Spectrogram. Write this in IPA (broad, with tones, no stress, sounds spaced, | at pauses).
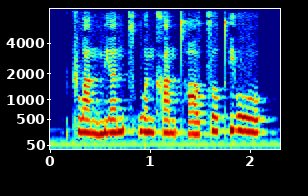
ʈ͡ʂ w a˨˩ n m j ɛ˨˦ n t͡sʰ w ə˥˨ n x a˥˨ n t̪ʰ ɑ˨˦ ʊ̯ t͡s ɤ˥˨ t̪ʰ j o˥˨ ʊ̯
